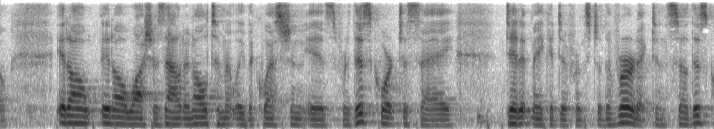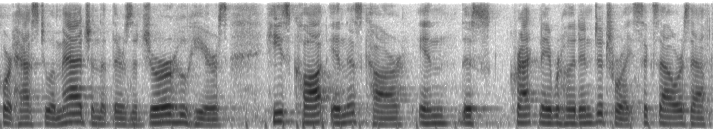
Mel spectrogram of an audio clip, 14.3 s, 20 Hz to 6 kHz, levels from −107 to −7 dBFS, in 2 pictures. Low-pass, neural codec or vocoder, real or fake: 5.4 kHz; none; real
